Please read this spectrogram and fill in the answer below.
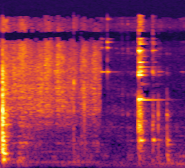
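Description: Glass clinking: a cut-glass vase knocks against other glass and ceramic vases, two quick clicks with a short ring near the end. Before it come a sharp knock and a soft rustle of leafy branches being handled.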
